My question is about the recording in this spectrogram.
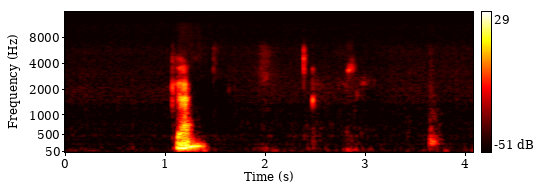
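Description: A man's voice saying "okay" about a second in, followed by three or four faint short clicks spread over the next two and a half seconds, with quiet room tone between.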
